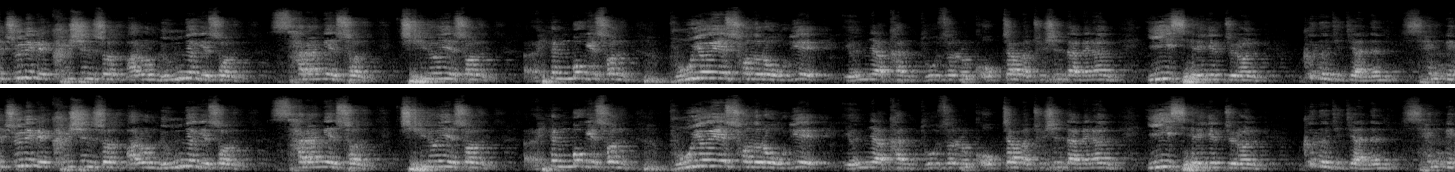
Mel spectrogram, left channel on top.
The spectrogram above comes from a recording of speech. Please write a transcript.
주님의 크신 손, 바로 능력의 손, 사랑의 손, 치료의 손, 행복의 손, 부여의 손으로 우리의 연약한 두 손을 꼭 잡아 주신다면 이 세겹줄은 끊어지지 않는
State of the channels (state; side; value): normal; both; correlation 0.45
